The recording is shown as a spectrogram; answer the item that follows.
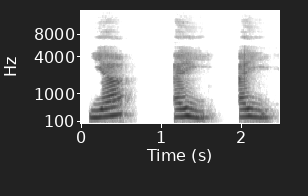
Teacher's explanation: When you say ay, you say it slowly and notice the middle of the tongue is raised. Ya, ay. Do not press hard on your tongue touching the palate, because the sound will not come right for that.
